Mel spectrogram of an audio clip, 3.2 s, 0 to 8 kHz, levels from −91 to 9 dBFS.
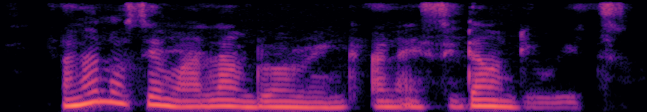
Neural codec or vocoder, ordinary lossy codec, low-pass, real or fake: vocoder, 22.05 kHz, 80 mel bands, WaveNeXt; none; 7.2 kHz; fake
